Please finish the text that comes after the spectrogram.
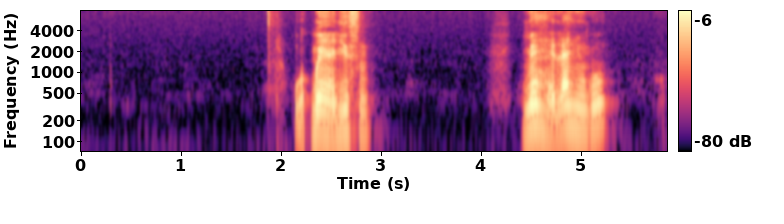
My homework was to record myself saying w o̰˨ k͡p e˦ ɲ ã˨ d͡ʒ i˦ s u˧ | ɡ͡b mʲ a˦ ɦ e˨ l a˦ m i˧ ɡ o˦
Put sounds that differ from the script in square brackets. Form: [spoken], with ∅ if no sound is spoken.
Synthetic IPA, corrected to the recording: w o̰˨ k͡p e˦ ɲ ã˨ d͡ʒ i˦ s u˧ | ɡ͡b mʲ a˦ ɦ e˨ l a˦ [ɲ] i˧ ɡ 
